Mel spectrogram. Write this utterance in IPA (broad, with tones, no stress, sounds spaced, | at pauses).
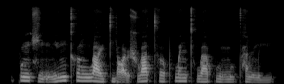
p ʊ˥˩ ŋ ɕ ḭ˨˩ ŋ n̪ i˥ ŋ kʰ ɤ˥ ŋ w a˧˥ ɪ̯ t̪ j ɑ̰˨˩ ʊ̯ ʂ w ä˥ t̪ʰ ɤ˧˥ pʰ w ə˥˩ n t̪ʰ w ä˧˥ p u˧˥ m u˧˥ pʰ a˧ n m i˧˥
